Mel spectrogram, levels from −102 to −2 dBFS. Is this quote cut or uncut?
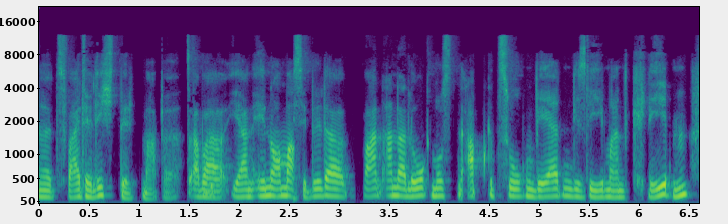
cut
